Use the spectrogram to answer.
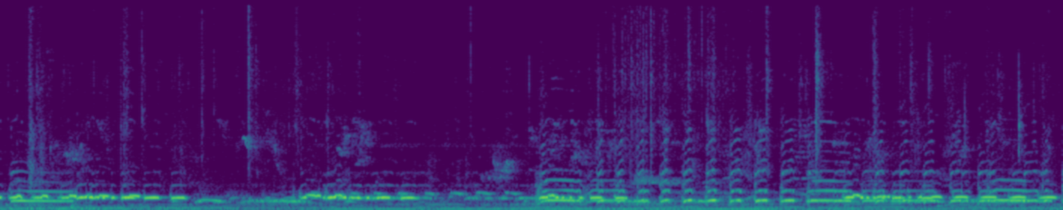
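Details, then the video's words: Mixed voices of Bangkok and Cemani Kolbuntet zebra doves for training other doves: repeated runs of quick, soft coo notes, several birds overlapping, with a low droning hum underneath for part of the recording. "Suara Kombinasi Perkutut Bangkok Dan Cemani Kolbuntet|Untuk Masteran Semua Jenis Perkutut"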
